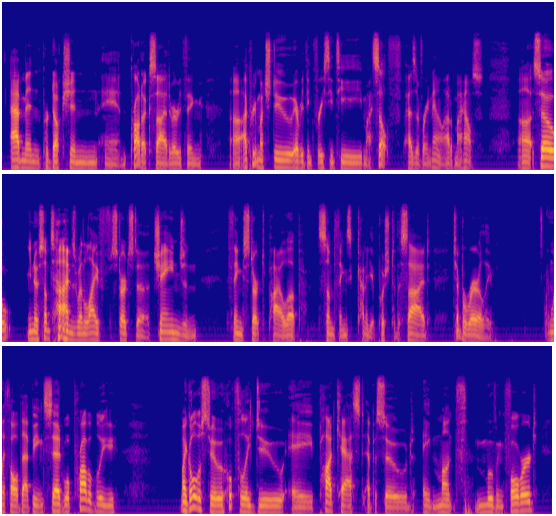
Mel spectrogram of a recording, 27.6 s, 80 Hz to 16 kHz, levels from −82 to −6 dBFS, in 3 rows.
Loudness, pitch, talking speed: -29 LUFS, 100 Hz, 155 wpm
